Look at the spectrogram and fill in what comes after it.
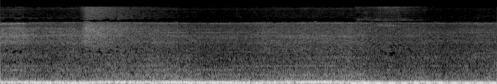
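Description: Passenger coaches of a departing express train rolling past on the track, a steady loud low rumble.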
